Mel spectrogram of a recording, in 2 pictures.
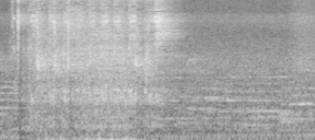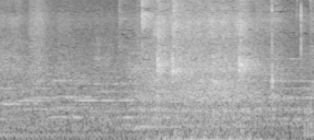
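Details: Honda Beat ESP scooter that stumbles on light throttle, won't rev and is hard to start: starter whirs in rough bursts, engine coughs but never catches; no start.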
